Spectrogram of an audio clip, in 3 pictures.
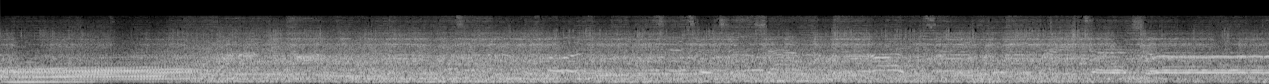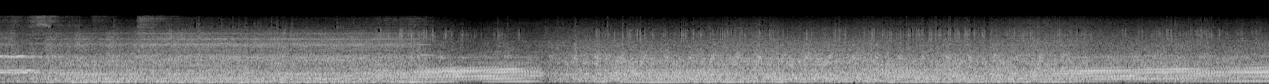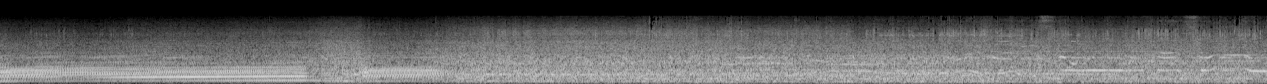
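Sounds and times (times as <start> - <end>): car engine accelerating: 0.0 - 38.0
tyres hissing on wet road: 14.0 - 14.9.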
